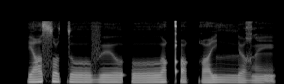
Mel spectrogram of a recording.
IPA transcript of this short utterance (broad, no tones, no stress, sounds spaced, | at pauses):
e sˤ u t oː v øː o̯ ʔ oː qʼ ø qʷ i lː ø ʁ ẽ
